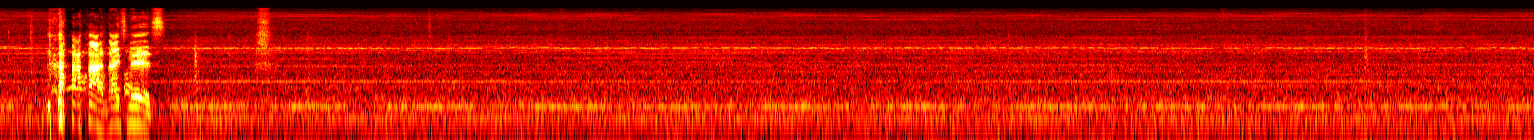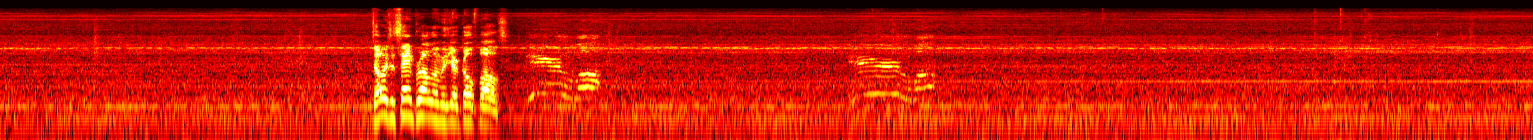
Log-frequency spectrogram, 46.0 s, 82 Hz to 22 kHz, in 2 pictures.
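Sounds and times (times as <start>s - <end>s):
ventilation fans humming: 0.0s - 46.0s.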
